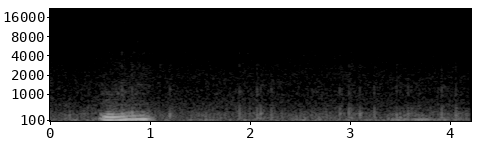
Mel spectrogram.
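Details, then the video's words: Sleeping domestic cat snoring: one low, rough snore lasting about half a second, followed by a quiet room with only a faint low breathing hum. "Kucing Bobo Ngorok"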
